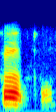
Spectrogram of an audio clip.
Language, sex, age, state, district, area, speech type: Maithili, male, 18-30, Bihar, Muzaffarpur, rural, conversation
